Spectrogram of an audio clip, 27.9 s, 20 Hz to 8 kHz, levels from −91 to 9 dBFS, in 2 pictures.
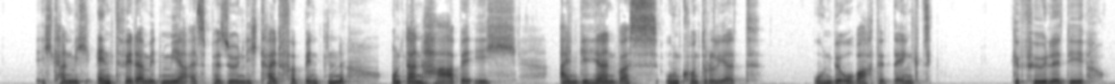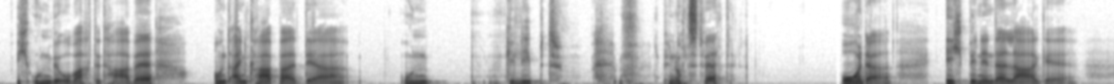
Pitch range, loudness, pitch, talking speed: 145-165 Hz, -18 LUFS, 155 Hz, 80 wpm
